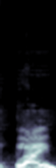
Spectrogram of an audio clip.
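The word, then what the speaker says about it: climb: example with Hindi meaning जैसे कि क्लाइम चढ़ाई करना जिसमें बी साइलेंट है साइकोलॉजी मनोवैज्ञानिक जिसमें पी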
